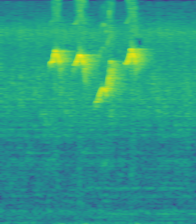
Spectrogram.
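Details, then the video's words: A short burst from a cinereous tit, used as therapy for one that no longer sings: four sharp whistled notes, three high and level and one sweeping upward, on a quiet background. "terapi gelatik batu macet bunyi"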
